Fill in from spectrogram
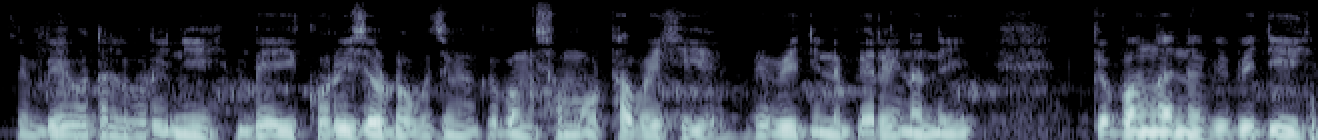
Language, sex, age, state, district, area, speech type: Bodo, male, 18-30, Assam, Udalguri, urban, spontaneous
